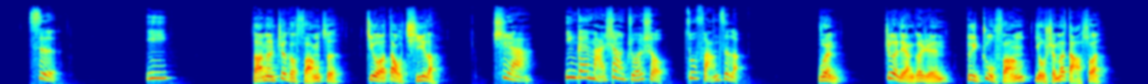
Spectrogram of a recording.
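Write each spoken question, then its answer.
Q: 问,这两个人对住房有什么打算?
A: 打算马上重新租房子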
